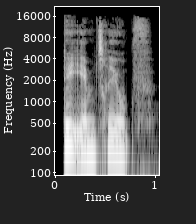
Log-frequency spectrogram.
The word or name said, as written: DM-triumf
